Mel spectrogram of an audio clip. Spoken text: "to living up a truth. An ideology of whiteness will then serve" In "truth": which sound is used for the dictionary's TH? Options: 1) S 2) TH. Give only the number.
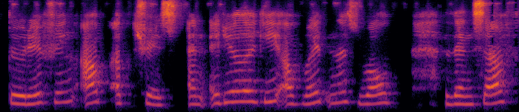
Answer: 1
